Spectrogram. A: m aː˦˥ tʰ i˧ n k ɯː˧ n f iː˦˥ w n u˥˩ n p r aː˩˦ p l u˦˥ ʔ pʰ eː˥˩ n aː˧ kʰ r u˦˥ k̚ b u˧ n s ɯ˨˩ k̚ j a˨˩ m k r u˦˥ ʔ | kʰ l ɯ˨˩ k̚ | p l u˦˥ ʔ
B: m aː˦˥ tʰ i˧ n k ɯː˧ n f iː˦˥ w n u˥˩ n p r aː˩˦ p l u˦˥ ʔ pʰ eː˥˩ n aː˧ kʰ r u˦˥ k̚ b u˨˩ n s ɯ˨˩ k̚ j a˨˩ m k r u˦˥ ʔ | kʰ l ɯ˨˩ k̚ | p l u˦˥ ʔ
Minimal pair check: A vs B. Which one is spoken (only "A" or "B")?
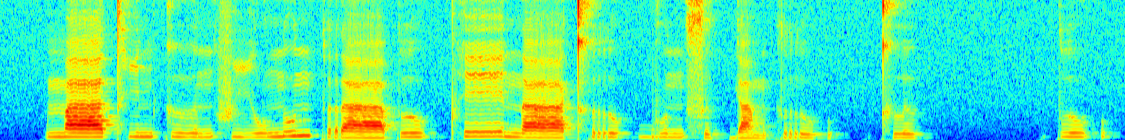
A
